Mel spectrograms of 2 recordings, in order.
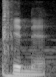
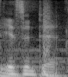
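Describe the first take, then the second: First: It is squeezed into the short form 'innit'. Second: It is said in full as 'isn't it'. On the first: "British way of saying isn't it" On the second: "I would say isn't it"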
